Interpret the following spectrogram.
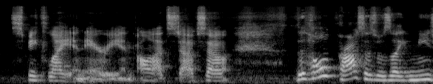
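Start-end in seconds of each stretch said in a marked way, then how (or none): none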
